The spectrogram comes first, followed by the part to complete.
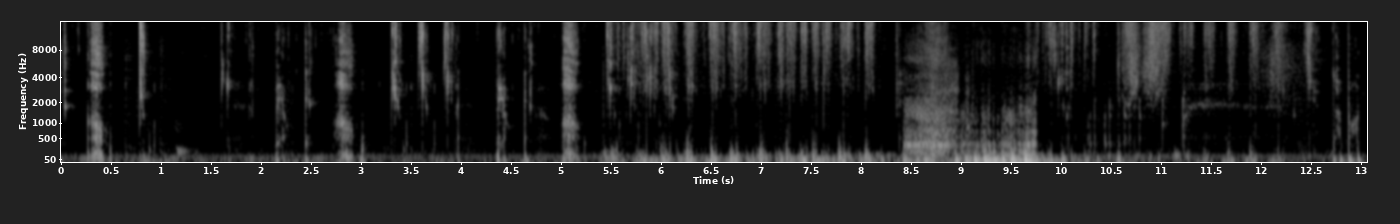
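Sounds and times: rough scratching on microphone: 0:07.8 - 0:09.9.

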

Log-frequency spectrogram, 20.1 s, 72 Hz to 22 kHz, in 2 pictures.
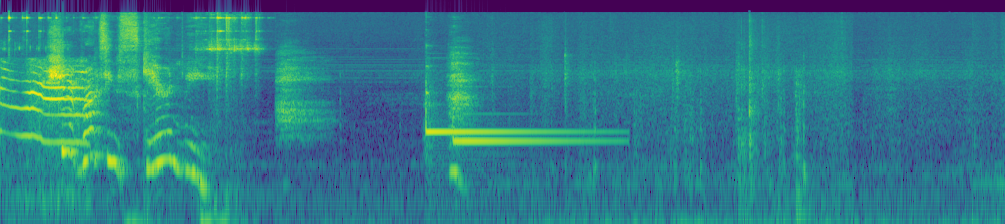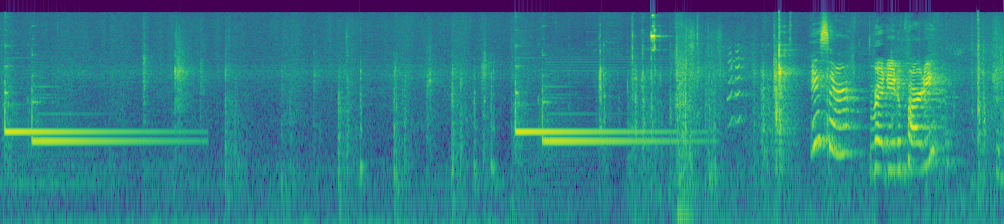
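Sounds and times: two-tone doorbell chime: 0:04.2 - 0:06.3, 0:10.1 - 0:12.2, 0:15.2 - 0:17.2.

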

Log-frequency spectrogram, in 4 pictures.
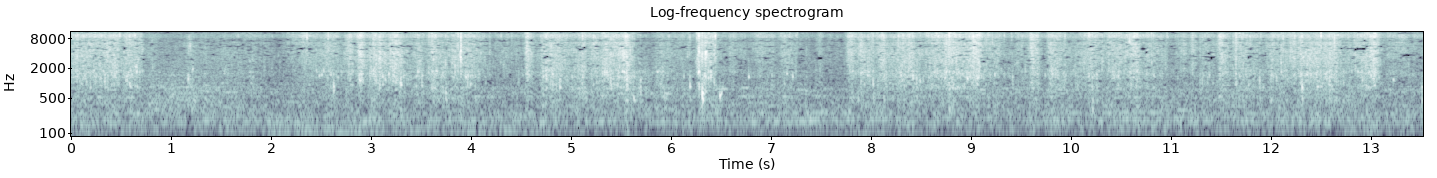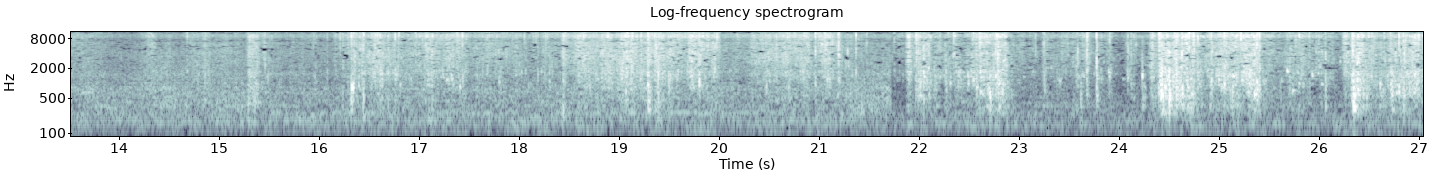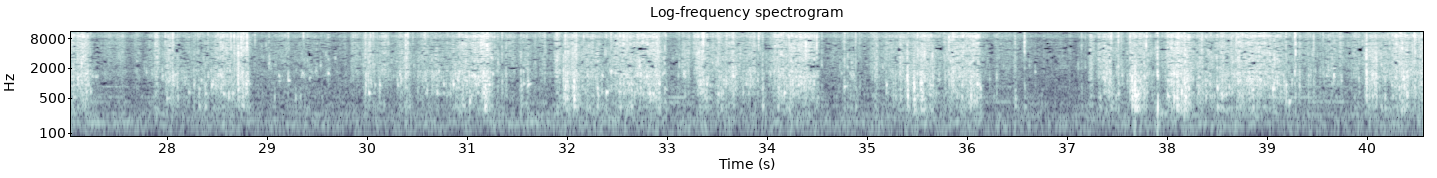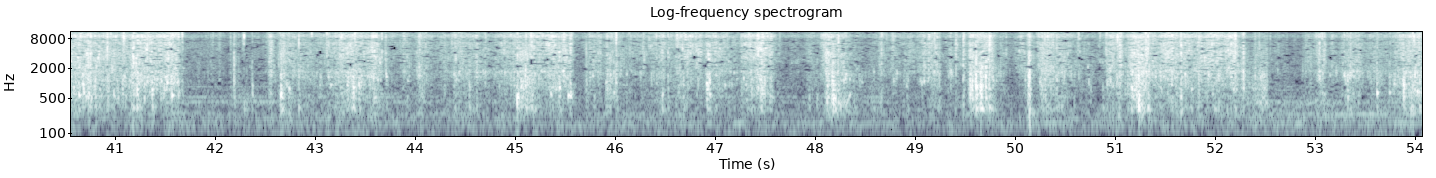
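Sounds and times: water trickling and sloshing: 0:00.0 - 0:54.0
wet gritty crunching: 0:00.0 - 0:54.0
bits splashing into water: 0:15.2 - 0:54.0.

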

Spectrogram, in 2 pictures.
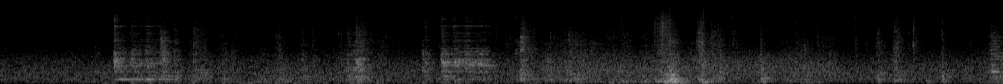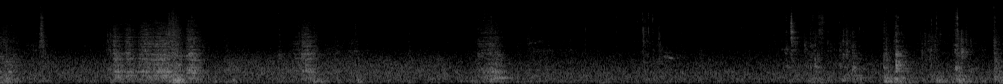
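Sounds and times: wood and metal scraping and knocking: 0:01.0 - 0:13.8, 0:14.7 - 0:15.7, 0:17.8 - 0:20.0.

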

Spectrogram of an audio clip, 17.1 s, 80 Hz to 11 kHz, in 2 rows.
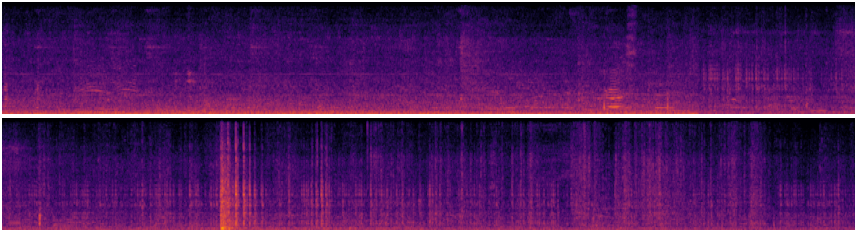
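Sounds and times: large store background noise: 0:00.0 - 0:17.0
shopping cart rolling: 0:00.4 - 0:17.0
sharp rattling clatter: 0:07.0 - 0:17.0.

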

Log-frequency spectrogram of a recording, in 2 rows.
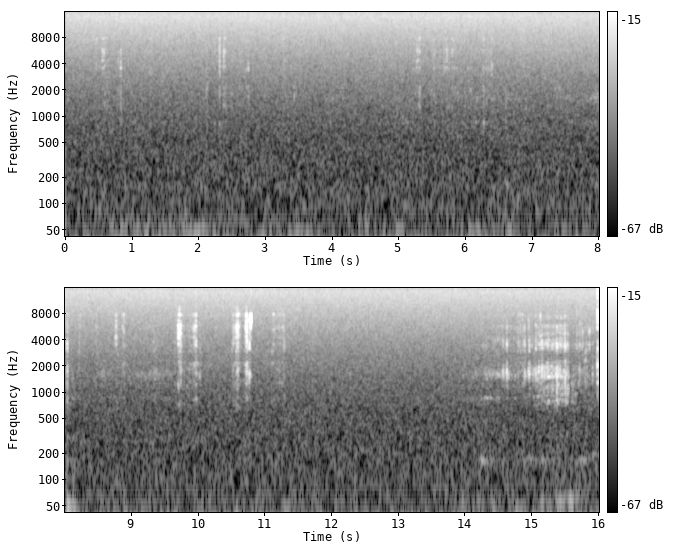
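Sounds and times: small sharp clicks: 0:09.7 - 0:11.4.

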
